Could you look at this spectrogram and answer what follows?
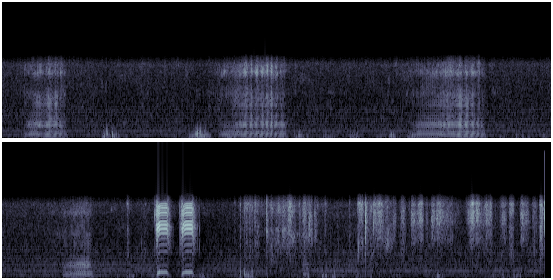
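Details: Rottweiler dog snoring in sleep: loud, rattling snores on each breath, about four in twenty seconds, with lighter snuffling noises in between.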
